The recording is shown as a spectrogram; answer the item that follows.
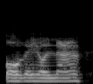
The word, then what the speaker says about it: aureolin: the left so 016 Orin or orola if you want to pronounce it the French way otherwise known as Cobalt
